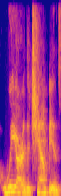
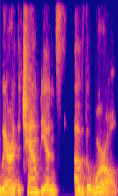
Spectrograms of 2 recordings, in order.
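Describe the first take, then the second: First: Said in the usual way. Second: World drawn out slowly at the end; slow, with "world." landing as a falling close; stress on world. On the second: Shown as a demonstration. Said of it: "people went back and said".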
